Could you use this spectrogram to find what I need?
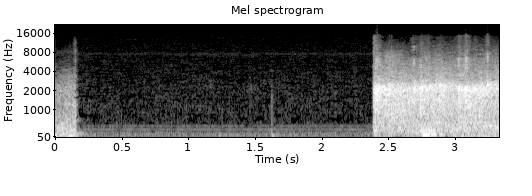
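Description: Applause welcoming guests in a legislative chamber: after a brief burst and a near-silent pause, loud, dense clapping breaks out suddenly and carries on to the end.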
